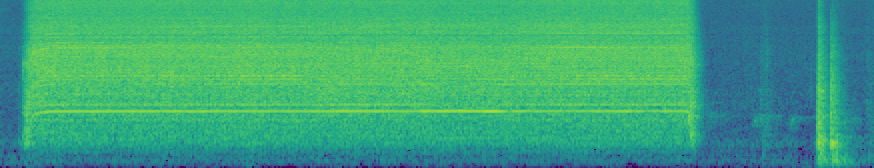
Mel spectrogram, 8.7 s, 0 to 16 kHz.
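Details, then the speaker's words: DeWalt 18V XRP cordless drill, days after cleaning armature commutator fixed overheating and smoke from bad brush-commutator connection: smooth even high-pitched whine held about seven seconds, no stutter or rasp; no more smoke, healthy. "The drill is working perfect now. It's been a couple of days. No problems. No more smoke."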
